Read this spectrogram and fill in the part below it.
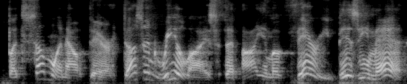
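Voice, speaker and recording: A man's voice: mid-range voice, bright, forceful tone, slightly rough, voice pushed down, full character voice, low-quality recording. A performer voicing a stern, self-important man, a formal and authoritative President in a storybook. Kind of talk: storybook character reading.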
